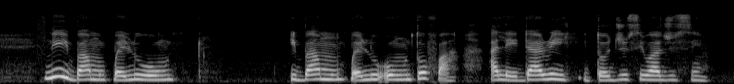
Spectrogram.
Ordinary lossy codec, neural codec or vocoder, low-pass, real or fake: MP3, 64 kbps; none; 10.8 kHz; real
